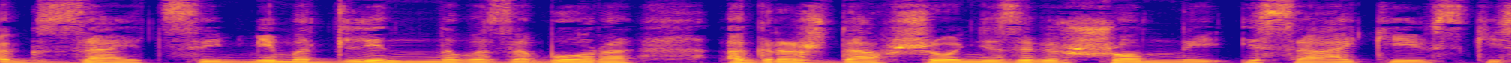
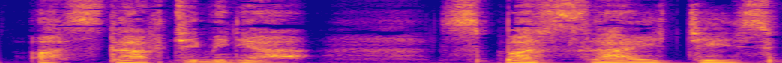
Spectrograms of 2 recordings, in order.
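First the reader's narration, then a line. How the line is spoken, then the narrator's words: Hoarse, exhausted wheeze. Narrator (Russian): прохрипел американец, едва волочивший ноги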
